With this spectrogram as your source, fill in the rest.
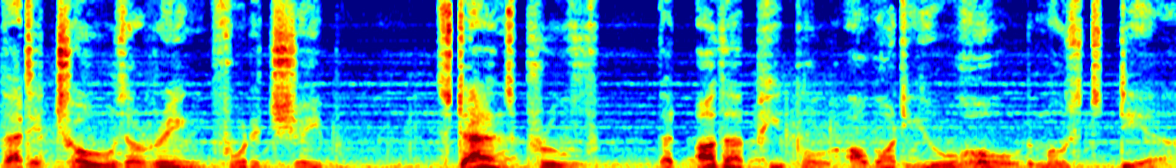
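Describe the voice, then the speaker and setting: Loud music fills the background. A man uses a put-on character voice, fairly low in pitch, at a very slow pace. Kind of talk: archaic, elevated speech. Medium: video game. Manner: solemn, measured.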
